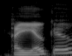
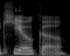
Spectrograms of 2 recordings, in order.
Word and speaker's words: Kiyoko: Um, and then Haley Kyoko, is that how you pronounce it? Haley Kiyoko.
